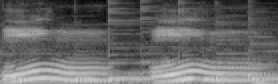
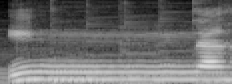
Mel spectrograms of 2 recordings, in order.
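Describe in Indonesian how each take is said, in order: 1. Dipotong-potong jadi bagian sengau yang berulang dan terpisah. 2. Langsung mengalir ke nun sengau yang ditahan. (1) "jangan in in" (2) "dari hamzah langsung lari ke nun gunnah"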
